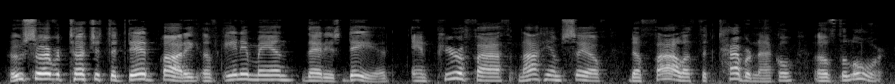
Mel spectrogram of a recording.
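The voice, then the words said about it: Southern American accent, drawn-out vowels. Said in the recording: “my southern accent, I pronounce dead and put a couple of syllables in it”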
